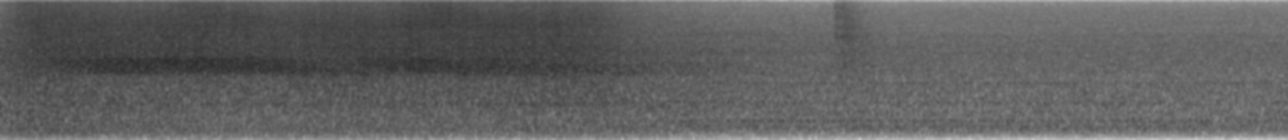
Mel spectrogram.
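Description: Shinkansen bullet train at a station platform: a loud, steady rumble and hiss of the train's running noise, with a high whine that fades away over the first half while the overall sound slowly eases.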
